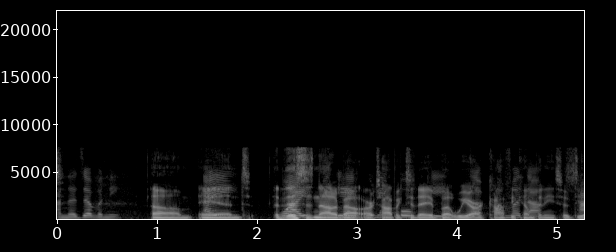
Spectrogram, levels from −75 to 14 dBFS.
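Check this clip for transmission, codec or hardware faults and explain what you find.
Nothing stood out on listening to this speech, which shows only the expected call microphone processing with its trimmed lowest bass and no content above about 8 kHz.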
